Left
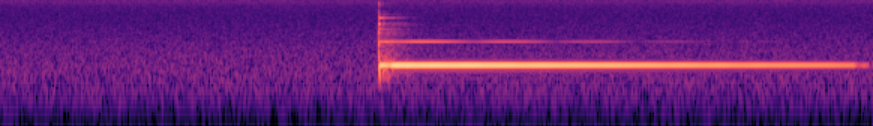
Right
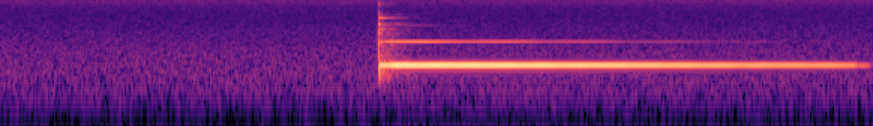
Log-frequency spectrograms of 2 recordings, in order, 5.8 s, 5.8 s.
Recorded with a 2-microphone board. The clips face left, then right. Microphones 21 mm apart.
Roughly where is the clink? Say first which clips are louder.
Right 3 dB; centre.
